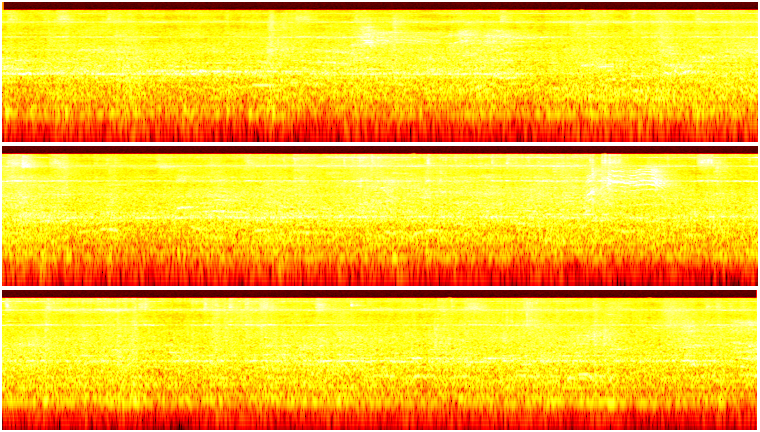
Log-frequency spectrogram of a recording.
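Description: A children's ride train rumbles steadily along its track.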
